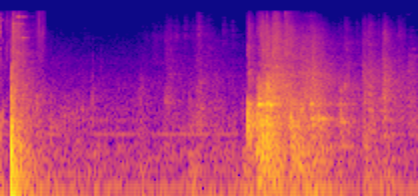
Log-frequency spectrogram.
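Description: Bowling ball landing on the lane with a sharp thud just after release, then, about two and a half seconds later, the ball crashing into the pins with a clatter lasting about a second.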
